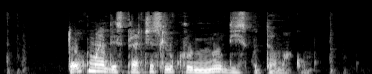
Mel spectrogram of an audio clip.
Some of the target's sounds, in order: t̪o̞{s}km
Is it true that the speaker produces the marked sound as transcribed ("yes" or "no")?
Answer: no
